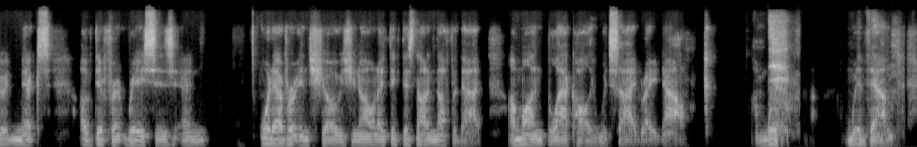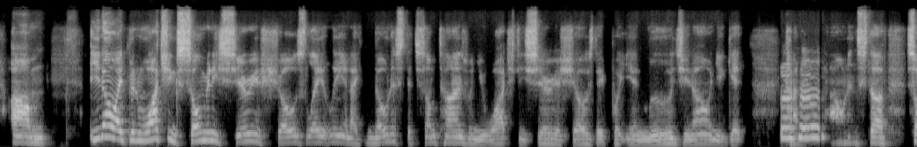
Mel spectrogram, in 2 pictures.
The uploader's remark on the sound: Recorded on Zoom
